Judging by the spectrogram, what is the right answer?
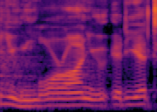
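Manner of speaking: low, soft mumble under the breath.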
